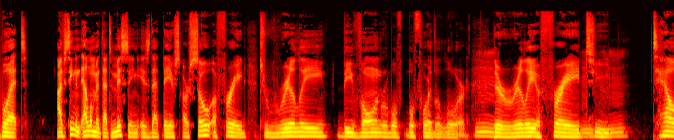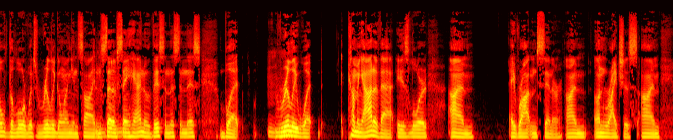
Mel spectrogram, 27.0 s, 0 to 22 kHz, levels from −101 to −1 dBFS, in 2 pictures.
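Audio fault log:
5.39 to 13.29 s, time-stretched section: Right after "are so afraid to", the speech suddenly slows to about 0.66 times its normal pace, yet the pitch does not drop. It drags, with drawn-out syllables. This is likely software lengthening the passage to fill a set duration. It held the pitch by repeating short slices of the audio. Normal pace returns at 13.29 s.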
